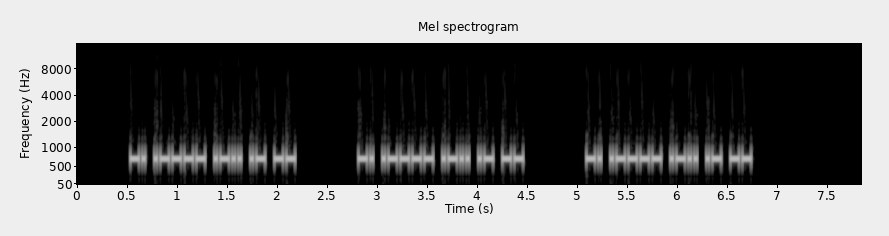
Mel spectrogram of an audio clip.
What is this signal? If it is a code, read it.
Morse code, heard as a keyed tone, about 40 wpm, 700 Hz. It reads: N1LAM N1LAM N1LAM
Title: USA Call Signs - 5 Characters - Repeated 3x - 40wpm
